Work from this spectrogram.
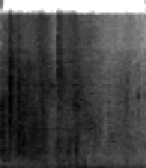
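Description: A Depulso spell cast in the video game Hogwarts Legacy gives a short, loud, booming blast lasting about a second, dense and full with no talk over it.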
